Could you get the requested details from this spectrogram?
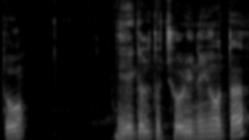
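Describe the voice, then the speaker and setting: A man talks through his match in a relaxed gameplay voice-over. His voice is warm and mellow, sitting at an ordinary middle pitch. He recounts each moment casually, often speaking straight to the viewers. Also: a little slow. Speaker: gaming channel creator.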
